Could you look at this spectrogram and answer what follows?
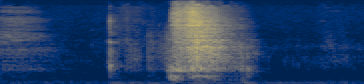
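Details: Sneeze: a quick inward catch, then one loud, wet, explosive sneeze lasting about half a second.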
